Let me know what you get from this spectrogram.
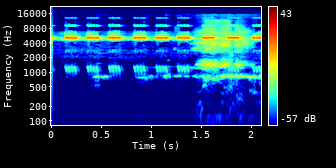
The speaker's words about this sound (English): I'm going to edit in cricket noises.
